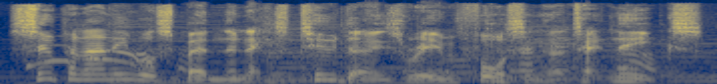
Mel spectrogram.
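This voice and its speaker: Lively British man narrating over music. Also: medium pitch. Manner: measured, storytelling. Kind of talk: scripted documentary narration. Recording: music under the voice.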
